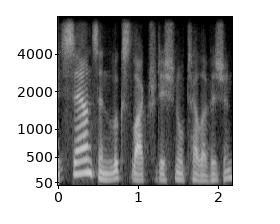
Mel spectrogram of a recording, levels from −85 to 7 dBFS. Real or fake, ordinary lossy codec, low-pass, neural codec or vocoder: fake; Opus, 24 kbps; 7.2 kHz; codec, 16 kHz, 0.3 kbps, FocalCodec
